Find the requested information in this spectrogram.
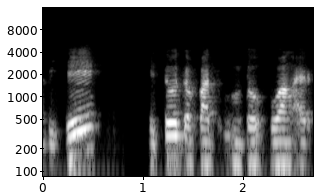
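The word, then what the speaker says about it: bidet: yurina ya dari PD tulisannya bided Tapi bacanya BJ itu tepat untuk buang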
